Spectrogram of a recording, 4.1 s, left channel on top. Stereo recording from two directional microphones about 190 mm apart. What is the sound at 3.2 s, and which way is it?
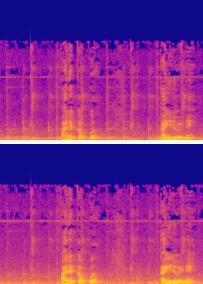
Speech, 20° left (ahead or behind).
